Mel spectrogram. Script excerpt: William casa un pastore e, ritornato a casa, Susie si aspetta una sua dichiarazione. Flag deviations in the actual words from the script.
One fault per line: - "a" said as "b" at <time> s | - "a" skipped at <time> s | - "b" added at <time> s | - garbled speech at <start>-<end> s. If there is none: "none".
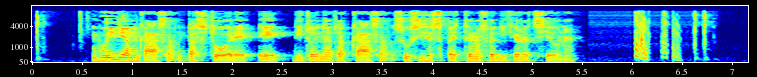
none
